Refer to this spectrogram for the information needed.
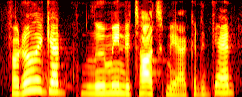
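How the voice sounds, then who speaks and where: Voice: medium pitch, expressive, quick pace, clean tone. A streamer giving casual, slangy, laid-back commentary while playing a video game. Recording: game music behind the voice.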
